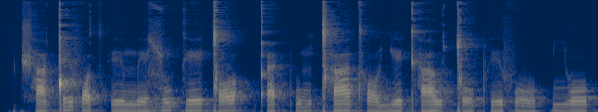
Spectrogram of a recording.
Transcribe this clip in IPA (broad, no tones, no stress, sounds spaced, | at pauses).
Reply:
t͡ʃʰ a ǃ ɪ f ɔ t͡sʼ ɪ m e ɮ u k e ǀ ɔ | qʼ e ʔ pʼ u m ǀʰ a tʰ ɔ ʎ e kʰ a w ǀ o pʰ ɪ f o | ʎ o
